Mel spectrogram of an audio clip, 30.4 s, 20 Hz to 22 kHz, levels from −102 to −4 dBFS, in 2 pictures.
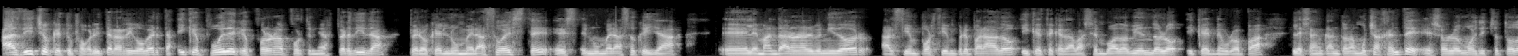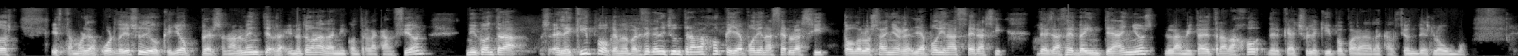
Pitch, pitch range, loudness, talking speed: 130 Hz, 115-145 Hz, -20 LUFS, 235 wpm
